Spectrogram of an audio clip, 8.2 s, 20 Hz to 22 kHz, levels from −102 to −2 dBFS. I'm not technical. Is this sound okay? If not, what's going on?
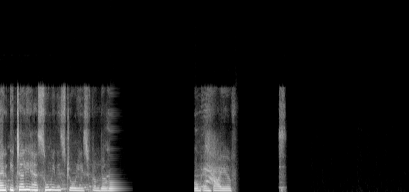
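No, it has three problems.

At 1.02 s the voice and the room sound behind it suddenly get quieter in one step and stay that way. This is a microphone volume stepped down. The calling program most likely decided the microphone was too loud and turned its input level down by itself. Nothing is cut out; everything after that point is simply a bit softer than before.

From 2.21 s to 3.91 s the speech stops. The last sound lingers briefly as a fading buzz, then there is about 1.3 seconds of silence. The speech then picks up exactly where it left off. This is a call audio freeze. The audio was likely held up on its way across the network, so the receiving end ran out of sound and had to wait. Nothing was lost, but the rest of the clip now arrives about 1.7 seconds later than it should.

From 4.71 s to 5.74 s there is another stop with a brief fading buzz and then roughly 0.8 seconds of silence. 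This time, when the speech returns, part of it is gone. About 0.9 seconds of what was said was never heard. This is a long network dropout. The sound likely never arrived, so the call skipped ahead instead of waiting.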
